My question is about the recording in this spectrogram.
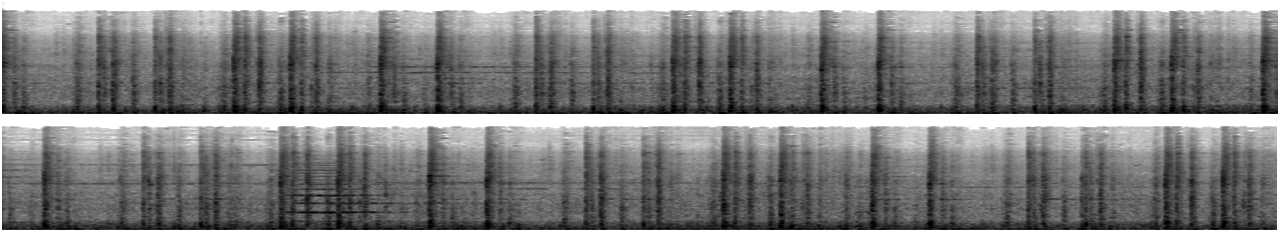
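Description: Passenger train coaches rolling slowly past, their wheels clicking steadily over the rail joints over a low rumble. A short tone sounds once, about two-thirds of the way through.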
